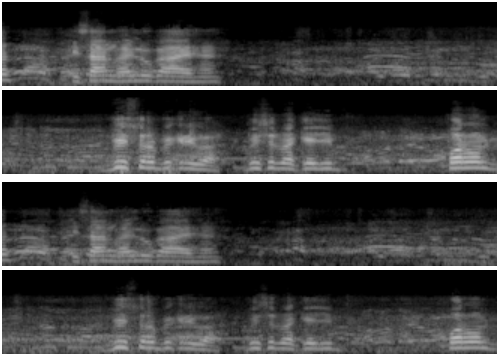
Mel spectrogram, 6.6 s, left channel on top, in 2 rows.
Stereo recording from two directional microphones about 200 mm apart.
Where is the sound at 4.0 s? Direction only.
10° left (ahead or behind).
